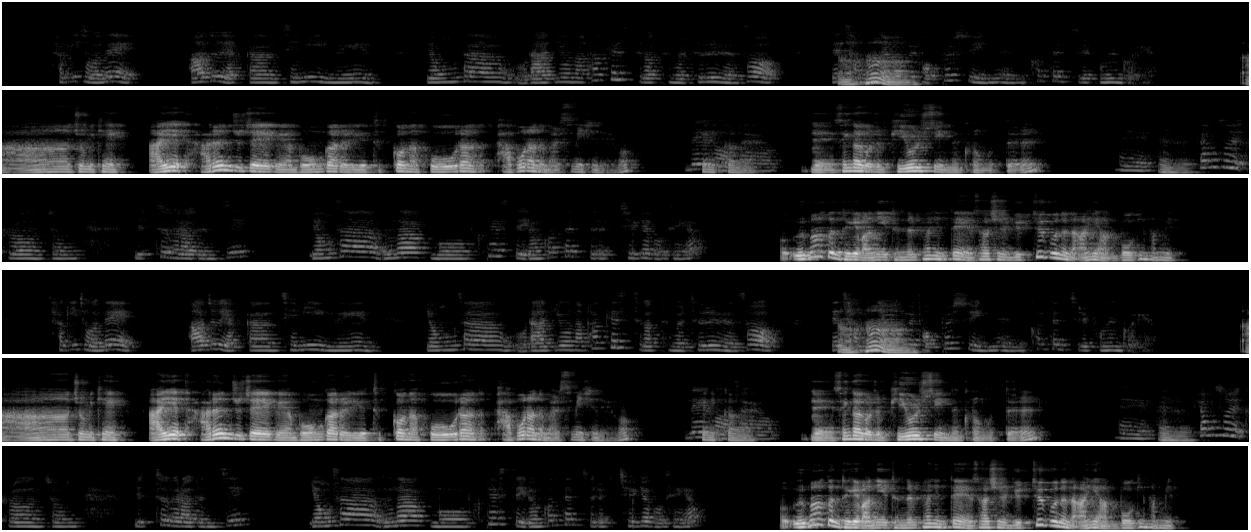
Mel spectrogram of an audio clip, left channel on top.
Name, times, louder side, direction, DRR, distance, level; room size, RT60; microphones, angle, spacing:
voice 1, 0.5-1.3 1.9-3.9 4.2-7.7 8.3-11.5 19.3-20.2 23.6-27.3 28.0-31.9, right 1 dB, 75° right, 1 dB, 6.5 m, -43 dB
voice 2, 8.4-9.1 12.4-13.7 13.9-18.8 19.5-20.0 20.6-22.9 24.0-24.3 32.7-36.7, right 2 dB, 50° right, 8 dB, 0.9 m, -22 dB
16.0 x 10.5 x 2.8 m, 0.26 s
head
